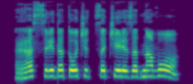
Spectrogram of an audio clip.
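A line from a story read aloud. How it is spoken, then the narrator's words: Shouting king. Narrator (Russian): прокричал король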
